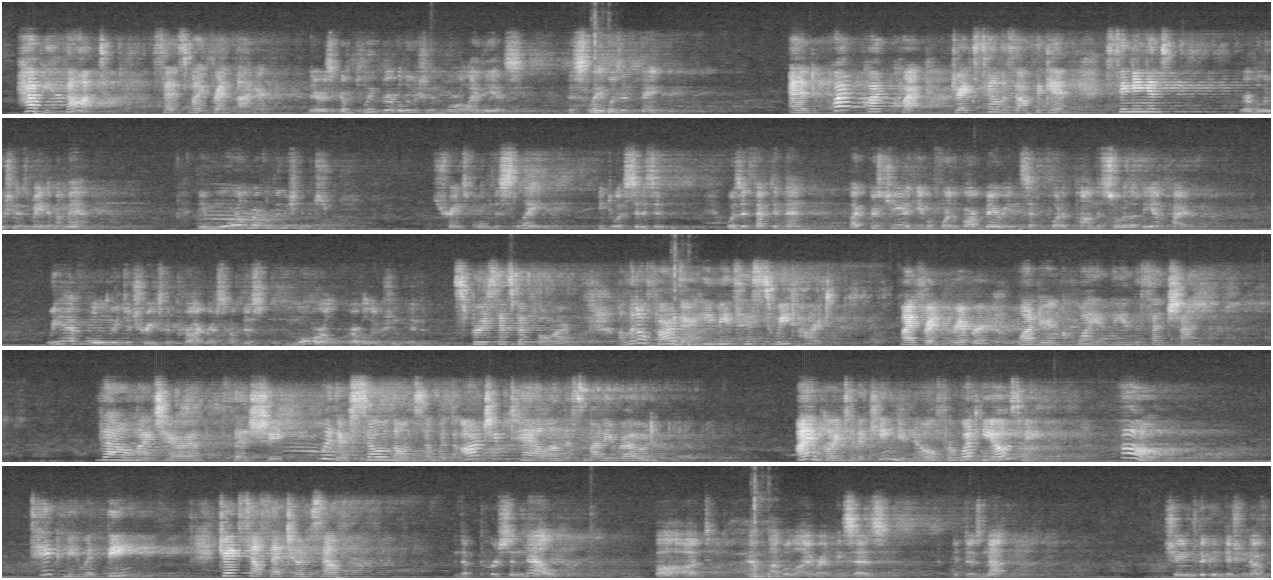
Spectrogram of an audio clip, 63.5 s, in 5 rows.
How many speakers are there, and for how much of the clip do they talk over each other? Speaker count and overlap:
two, no overlap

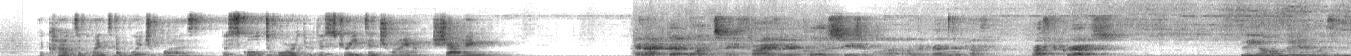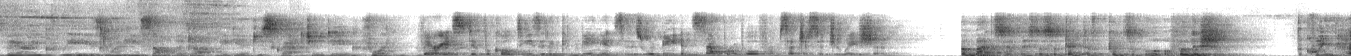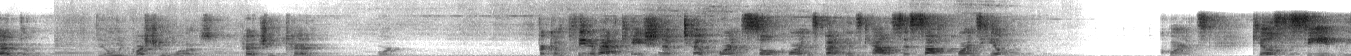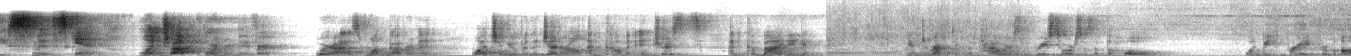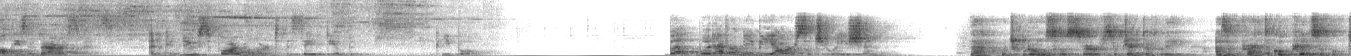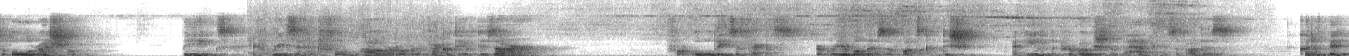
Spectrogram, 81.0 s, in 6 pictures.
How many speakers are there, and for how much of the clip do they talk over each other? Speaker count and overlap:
seven, no overlap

